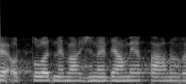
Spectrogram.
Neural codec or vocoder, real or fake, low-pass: codec, 24 kHz, 6 kbps, HILCodec; fake; 3.6 kHz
